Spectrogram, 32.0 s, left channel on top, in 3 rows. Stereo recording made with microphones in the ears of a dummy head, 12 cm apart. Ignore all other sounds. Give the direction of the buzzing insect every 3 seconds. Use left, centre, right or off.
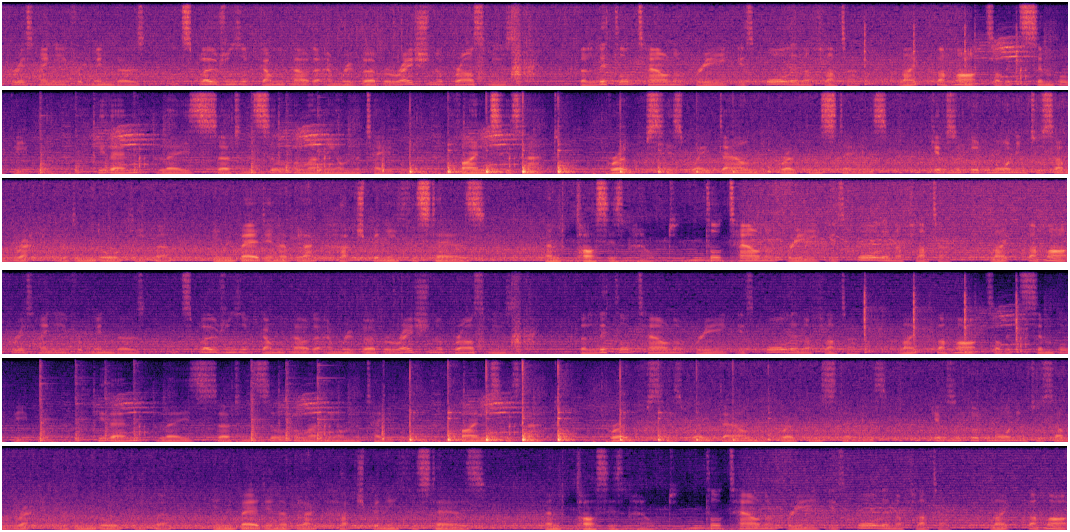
left, left, left, left, left, centre, centre, left, left, left, left.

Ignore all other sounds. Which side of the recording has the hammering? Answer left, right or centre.
right.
